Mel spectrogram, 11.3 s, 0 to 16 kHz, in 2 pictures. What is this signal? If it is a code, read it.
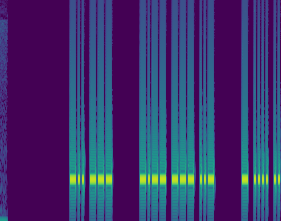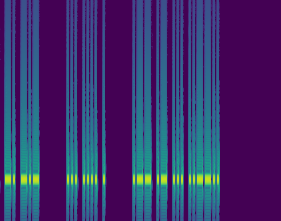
Morse code, heard as a keyed tone, about 29 wpm, 700 Hz. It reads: DO YOU THINK SHE WAS?
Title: 2x Word-Spacing - Sentences from Top 200 Words - 30wpm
